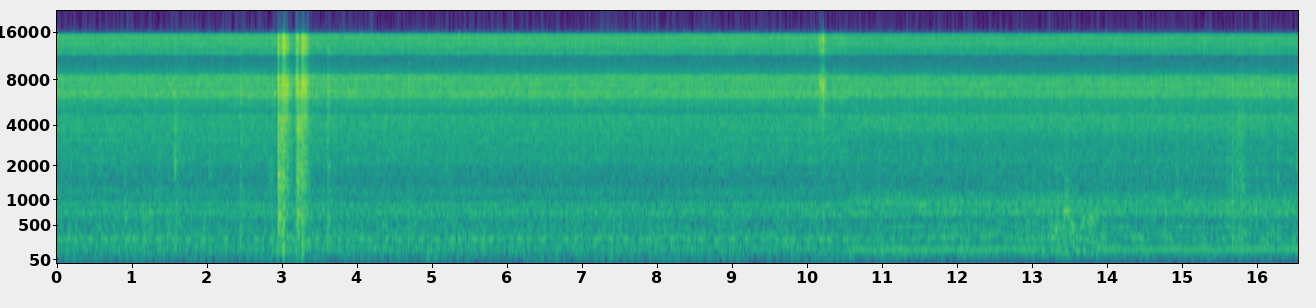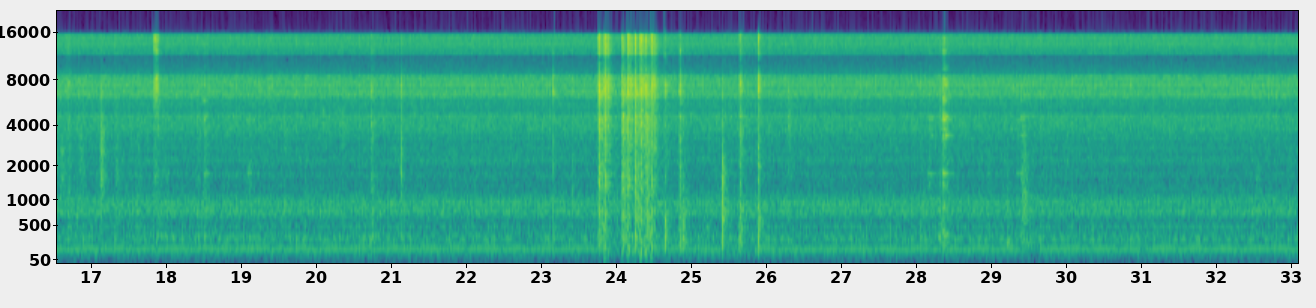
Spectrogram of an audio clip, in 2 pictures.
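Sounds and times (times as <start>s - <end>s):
steady low hum: 0.0s - 24.1s
pneumatic staple gun firing: 2.9s - 3.4s, 23.7s - 25.0s.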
